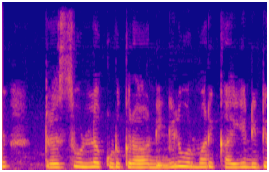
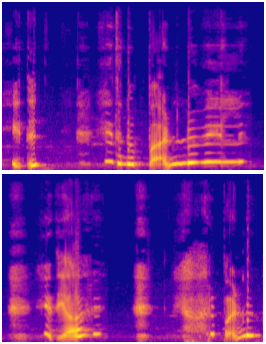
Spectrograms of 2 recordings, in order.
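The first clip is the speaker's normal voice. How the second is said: very high, tearful and slow; crying; 13 semitones higher, slower than usual. Acted. Girl sees texts she never sent, crying. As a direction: sob out the denial. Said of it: "அப்படின்னு நீங்க அழுதுகிட்டே இருக்கீங்க".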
